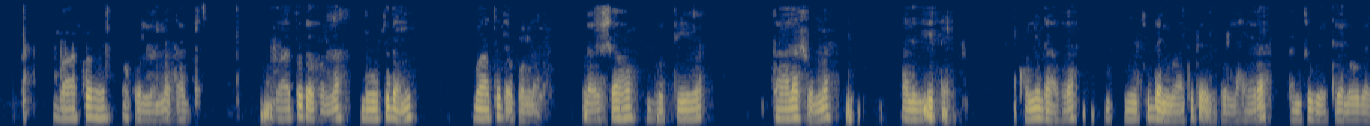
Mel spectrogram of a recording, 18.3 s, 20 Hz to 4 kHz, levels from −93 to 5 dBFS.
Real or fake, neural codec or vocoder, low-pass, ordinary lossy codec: real; none; 3.6 kHz; AAC, 16 kbps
